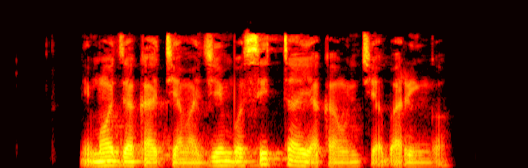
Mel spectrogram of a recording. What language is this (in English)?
Swahili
